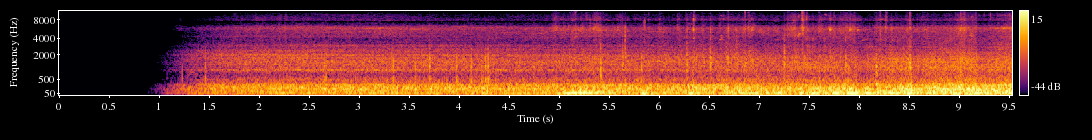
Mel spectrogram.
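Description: Aircraft engines roar steadily and grow louder as a plane speeds along a runway.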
